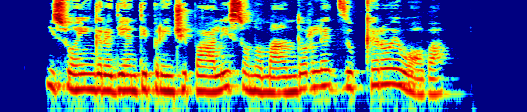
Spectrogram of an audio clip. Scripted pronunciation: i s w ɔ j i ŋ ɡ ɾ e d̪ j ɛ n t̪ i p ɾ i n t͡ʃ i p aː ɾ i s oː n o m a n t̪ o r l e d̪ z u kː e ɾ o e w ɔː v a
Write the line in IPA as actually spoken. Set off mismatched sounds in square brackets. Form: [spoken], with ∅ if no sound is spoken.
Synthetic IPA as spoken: i s w ɔ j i ŋ ɡ ɾ e d̪ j ɛ n t̪ i p ɾ i n t͡ʃ i p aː [l] i s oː n o m a n [d̪] o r l e d̪ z u kː e ɾ o e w ɔː v a

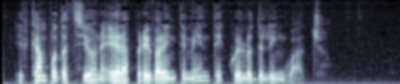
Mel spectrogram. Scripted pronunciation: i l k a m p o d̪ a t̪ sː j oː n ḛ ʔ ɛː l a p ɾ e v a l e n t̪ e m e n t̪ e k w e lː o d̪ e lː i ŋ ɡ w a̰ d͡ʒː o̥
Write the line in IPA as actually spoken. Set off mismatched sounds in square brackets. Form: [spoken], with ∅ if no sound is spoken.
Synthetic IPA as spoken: i l k a m p o d̪ a t̪ sː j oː n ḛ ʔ ɛː [ɾ] a p ɾ e v a l e n t̪ e m e n t̪ e k w e lː o d̪ e lː i ŋ ɡ w a̰ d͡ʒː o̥

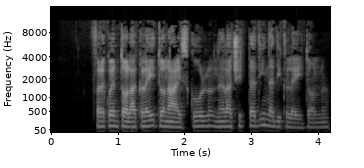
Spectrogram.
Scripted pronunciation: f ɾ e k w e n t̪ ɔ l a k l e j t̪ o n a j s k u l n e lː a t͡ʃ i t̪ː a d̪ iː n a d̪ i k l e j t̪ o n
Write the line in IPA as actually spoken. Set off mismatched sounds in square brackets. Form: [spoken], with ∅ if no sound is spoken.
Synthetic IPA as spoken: f ɾ e k w e n t̪ ɔ l a k l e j t̪ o n a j s k u l n e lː a t͡ʃ i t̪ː a d̪ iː n a d̪ i k l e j t̪ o n

